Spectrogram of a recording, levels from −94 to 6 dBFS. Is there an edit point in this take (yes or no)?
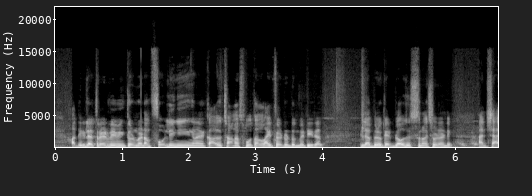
no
